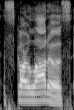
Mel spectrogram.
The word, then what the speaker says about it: Skarlatos: Ladies and gentlemen, we've got Alek Skarlatos. Pronounce it like Trebek. Trebek.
